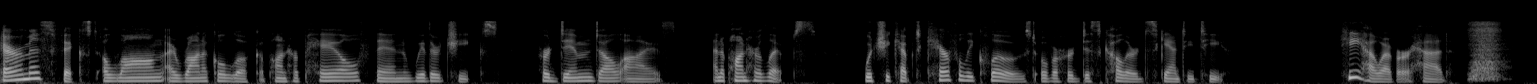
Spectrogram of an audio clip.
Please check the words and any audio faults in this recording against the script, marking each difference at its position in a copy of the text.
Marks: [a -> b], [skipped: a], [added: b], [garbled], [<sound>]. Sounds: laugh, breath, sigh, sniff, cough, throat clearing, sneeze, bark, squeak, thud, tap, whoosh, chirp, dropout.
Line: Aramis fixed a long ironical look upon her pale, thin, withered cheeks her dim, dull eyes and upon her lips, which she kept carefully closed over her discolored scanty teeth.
Aramis fixed a long ironical look upon her pale, thin, withered cheeks her dim, dull eyes and upon her lips, which she kept carefully closed over her discolored scanty teeth. [added: He however had] [sniff]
